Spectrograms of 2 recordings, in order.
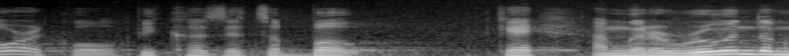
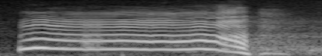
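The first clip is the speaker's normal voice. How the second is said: very high, held pretend squeal; comic sailor scream, pitched way up; replayed mock scream. Sailor replays his scene for everyone, mock scream. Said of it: "Let's watch it again".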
